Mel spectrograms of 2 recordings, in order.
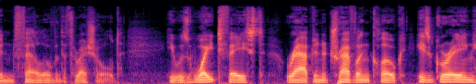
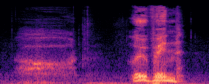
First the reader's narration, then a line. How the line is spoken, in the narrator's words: muttered Bill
